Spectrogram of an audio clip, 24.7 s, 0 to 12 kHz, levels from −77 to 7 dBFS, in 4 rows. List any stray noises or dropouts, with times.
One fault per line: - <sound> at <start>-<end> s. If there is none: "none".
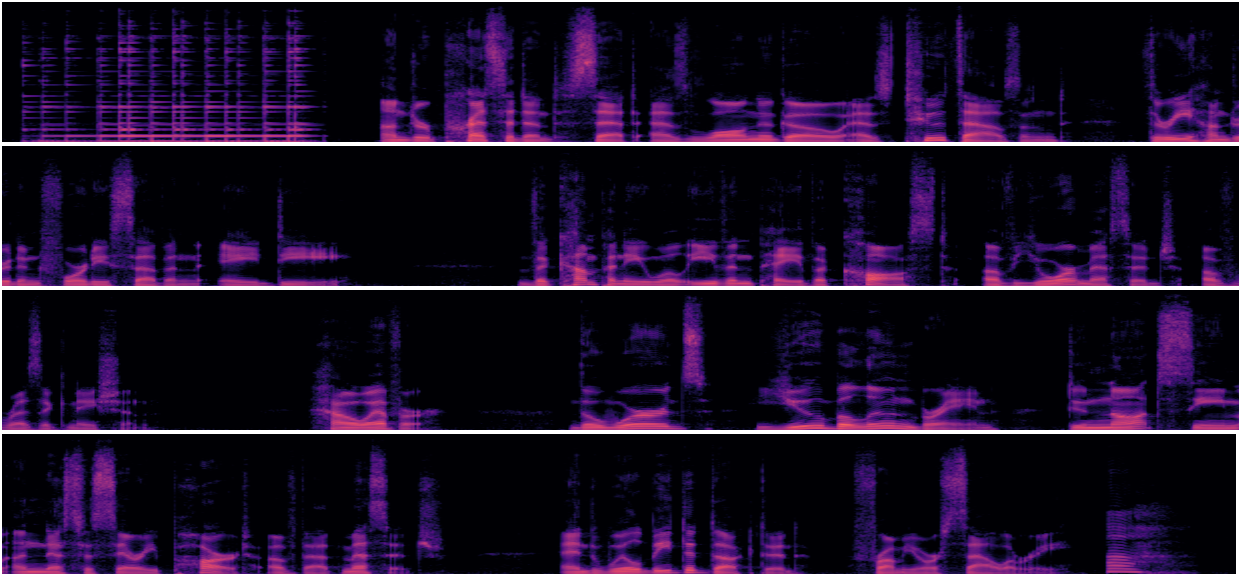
- tap at 0.1-1.6 s
- sigh at 24.1-24.5 s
